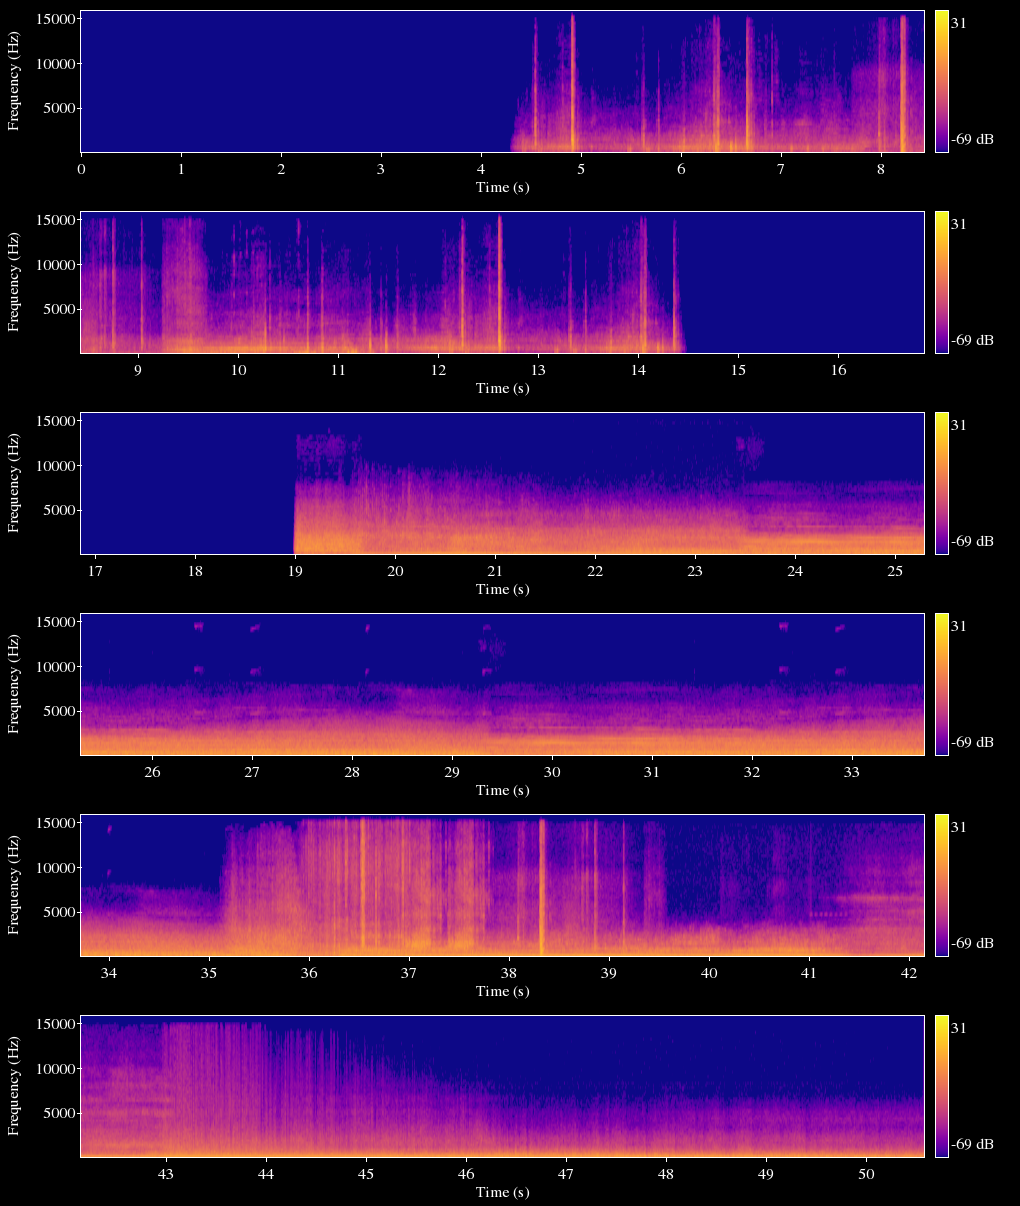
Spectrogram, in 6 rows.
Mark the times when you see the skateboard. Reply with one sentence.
You can hear the skateboard from 4.4 to 14.4 s and from 36.0 to 39.5 s.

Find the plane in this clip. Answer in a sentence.
You can hear the plane from 18.9 to 50.5 s.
